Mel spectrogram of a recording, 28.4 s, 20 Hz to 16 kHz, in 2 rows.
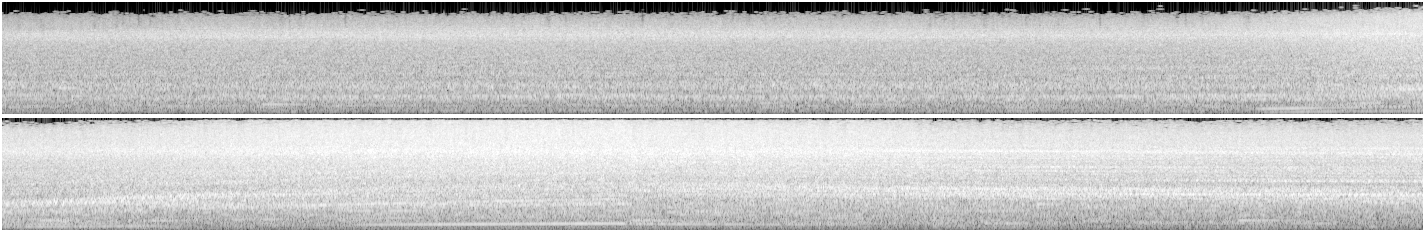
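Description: Ford Granada 2.8 V6 engine running on a rolling-road dyno, over the steady roar of the rollers and tyres. About 12 s in the revs climb and keep rising steadily under load in a power run, then ease back down near 21 s.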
